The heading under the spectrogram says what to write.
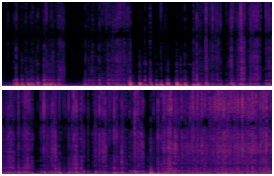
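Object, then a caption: Wooden dock boards. Long blue fingernails and fingertips of both hands scratch and tap along the grain of solid, weathered wooden dock planks outdoors. Quick, dry taps and rasping scratches follow one another in a dense, uneven stream with a low, woody body, growing brighter and more hissing toward the end.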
